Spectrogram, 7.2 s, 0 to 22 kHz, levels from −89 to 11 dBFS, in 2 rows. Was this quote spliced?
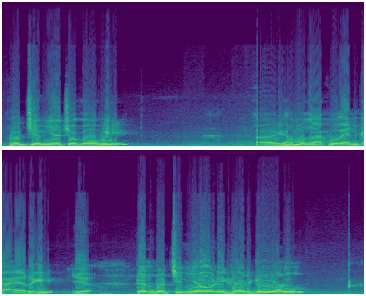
no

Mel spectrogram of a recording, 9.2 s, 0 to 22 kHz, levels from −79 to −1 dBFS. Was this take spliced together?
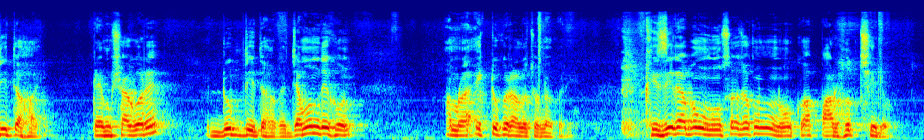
no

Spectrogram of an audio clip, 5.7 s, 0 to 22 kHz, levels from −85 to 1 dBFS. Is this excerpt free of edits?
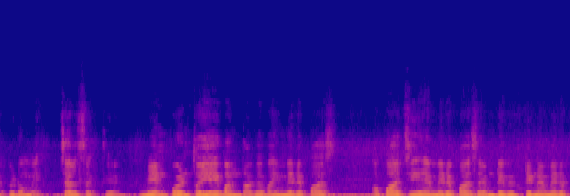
yes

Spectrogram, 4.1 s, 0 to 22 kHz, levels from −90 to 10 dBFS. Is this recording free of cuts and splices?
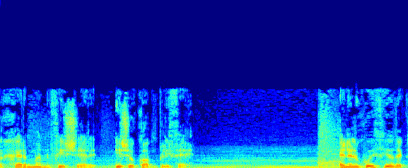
no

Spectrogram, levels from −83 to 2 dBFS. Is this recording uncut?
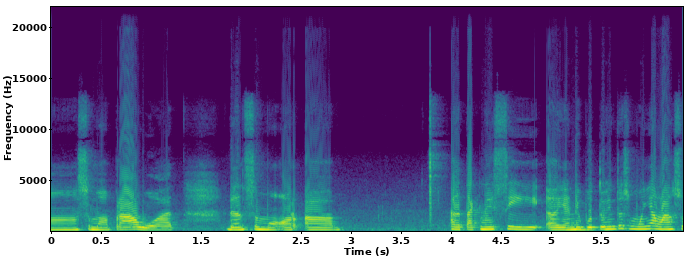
yes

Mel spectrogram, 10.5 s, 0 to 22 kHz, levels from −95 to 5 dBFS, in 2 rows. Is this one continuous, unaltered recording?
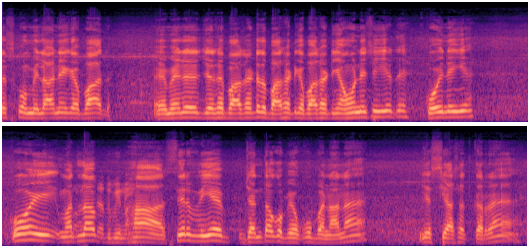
yes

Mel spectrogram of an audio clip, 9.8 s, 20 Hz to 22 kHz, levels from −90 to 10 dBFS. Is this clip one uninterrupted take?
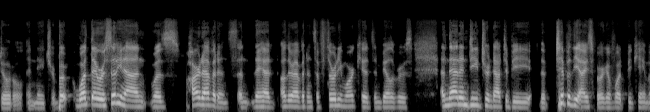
no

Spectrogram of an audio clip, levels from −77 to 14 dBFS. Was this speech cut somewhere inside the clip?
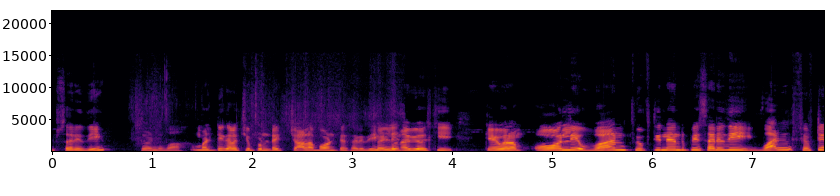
yes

